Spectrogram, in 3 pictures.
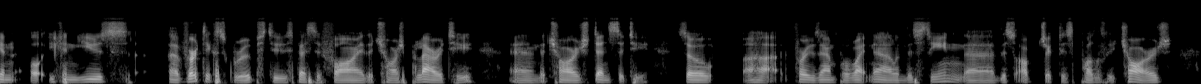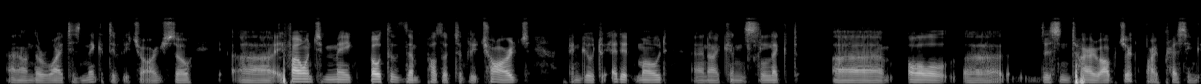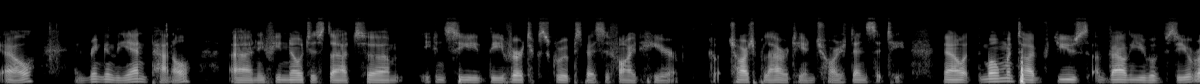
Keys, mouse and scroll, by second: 6.9 shift+middle drag, 14.5 Tab, 15.3 click, 19.3 l, 24.2 n, 28.9 click.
